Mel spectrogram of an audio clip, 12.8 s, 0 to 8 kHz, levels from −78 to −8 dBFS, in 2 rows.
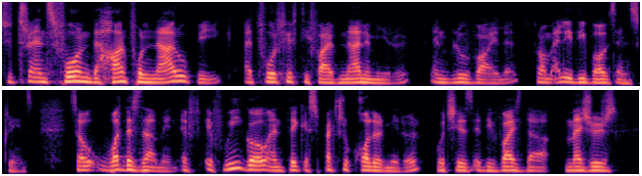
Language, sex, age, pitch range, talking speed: English, male, 30-49, 130-155 Hz, 180 wpm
